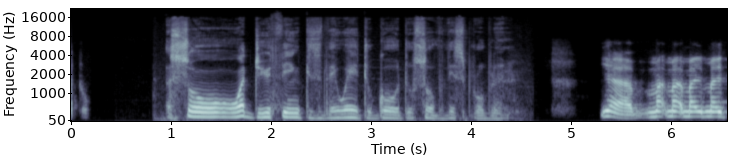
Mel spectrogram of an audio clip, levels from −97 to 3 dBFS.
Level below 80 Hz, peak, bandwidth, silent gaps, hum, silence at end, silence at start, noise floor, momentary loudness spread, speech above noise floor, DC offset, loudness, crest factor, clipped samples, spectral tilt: -62 dBFS; -4 dBFS; 17 kHz; none; none; 0 s; 0.1 s; -83 dBFS; 16 LU; 62 dB; under 0.1%; -22 LUFS; 18 dB; under 0.1%; -5 dB/octave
